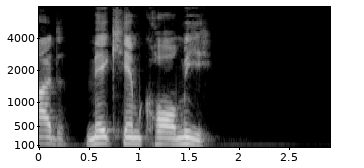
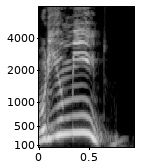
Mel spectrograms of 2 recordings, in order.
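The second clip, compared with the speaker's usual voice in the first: high, outraged "what do you mean"; indignant disbelief; 3 dB louder than usual. Retold or imitated. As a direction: squeak it in mock outrage. Indignant customer at DMV.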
